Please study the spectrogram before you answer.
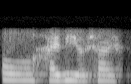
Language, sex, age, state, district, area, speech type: Manipuri, female, 30-45, Manipur, Kangpokpi, urban, conversation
